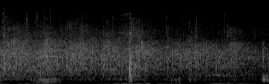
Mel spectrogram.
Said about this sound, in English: Specifically this weekend, there's some pretty good teaching. You can clap, it's fine.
